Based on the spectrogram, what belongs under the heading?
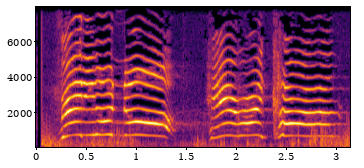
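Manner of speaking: loud, high hide-and-seek call; high, carrying seeker's shout. Real, not acted. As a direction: sing it out to the hiders, drawing out the end.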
